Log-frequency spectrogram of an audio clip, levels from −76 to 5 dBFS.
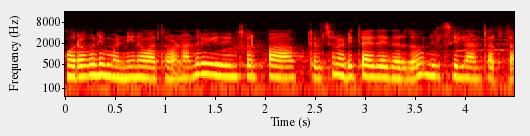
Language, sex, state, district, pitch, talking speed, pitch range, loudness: Kannada, female, Karnataka, Mysore, 220 Hz, 160 wpm, 210-230 Hz, -16 LUFS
